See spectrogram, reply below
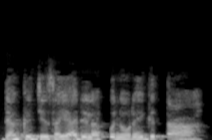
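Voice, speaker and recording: A woman's voice: fairly high pitch, level tone, fairly quick, a little mellow, lightly acted. Woman quoting a poor young village mother, humble, earnest, grateful, muffled lo-fi sound.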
